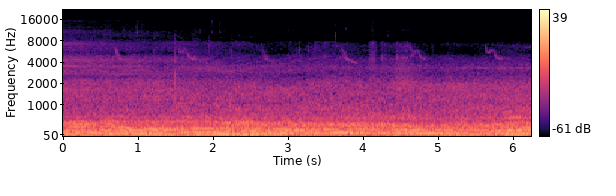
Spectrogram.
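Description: Lamborghini Gallardo Spyder's V10 engine as the car drives away. Its note drops in pitch in the first second, then runs on steadily.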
